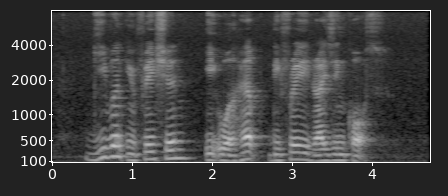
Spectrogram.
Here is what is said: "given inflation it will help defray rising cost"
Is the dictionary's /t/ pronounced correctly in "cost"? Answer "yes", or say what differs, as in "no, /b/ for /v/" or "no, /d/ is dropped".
no, /t/ is dropped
